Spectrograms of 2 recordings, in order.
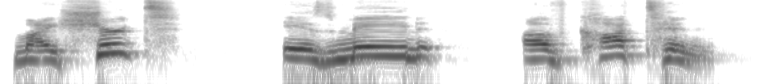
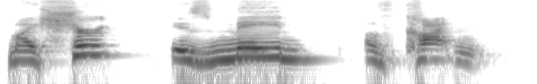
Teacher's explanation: The T will be a stop and the D is a little bit more subtle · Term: stops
